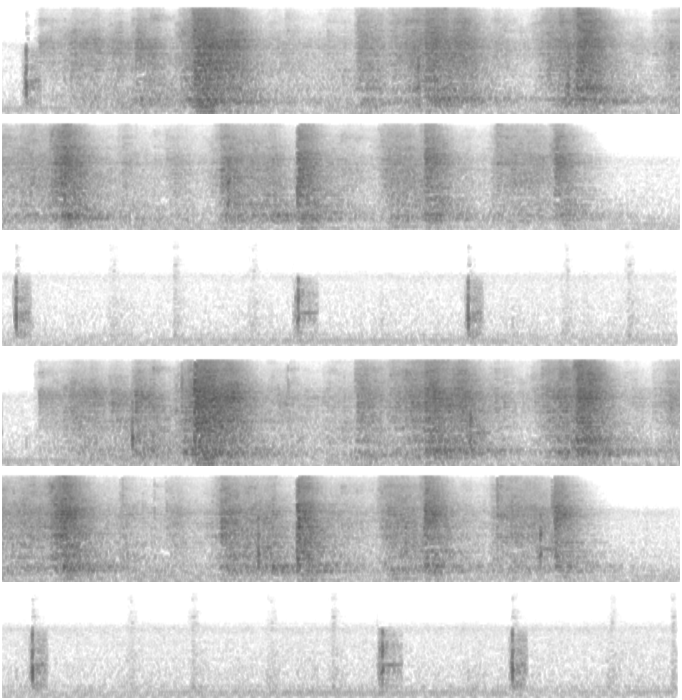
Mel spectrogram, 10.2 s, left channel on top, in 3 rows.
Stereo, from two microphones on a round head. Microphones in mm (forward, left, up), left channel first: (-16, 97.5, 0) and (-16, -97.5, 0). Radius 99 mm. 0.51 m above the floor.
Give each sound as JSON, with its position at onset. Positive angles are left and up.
{"t": 0.2, "sound": "tearing paper", "side_deg": -30, "distance_m": 1.2}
